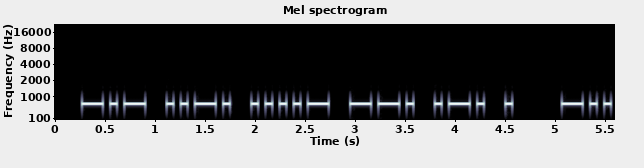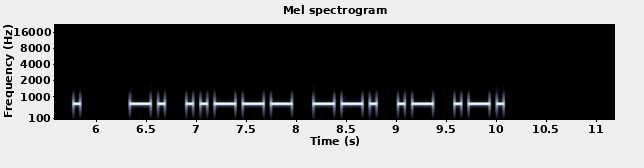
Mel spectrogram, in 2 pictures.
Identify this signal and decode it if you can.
Morse code, heard as a keyed tone, about 17 wpm, 700 Hz. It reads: KF4GRE DE N2GAR
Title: USA Callsign DE Callsign 17wpm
